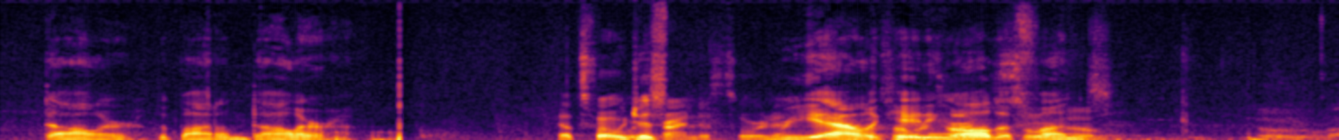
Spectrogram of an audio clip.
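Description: A woman speaks into a microphone in a large room.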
